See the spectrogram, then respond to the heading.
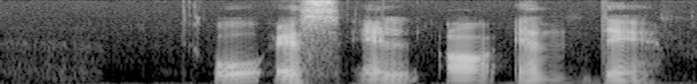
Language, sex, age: Norwegian, male, 37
